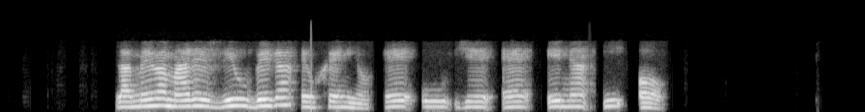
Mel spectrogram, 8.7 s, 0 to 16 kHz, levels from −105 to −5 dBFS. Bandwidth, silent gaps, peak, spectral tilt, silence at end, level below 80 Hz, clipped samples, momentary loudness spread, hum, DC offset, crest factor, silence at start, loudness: 4.1 kHz; 3.76-3.83 s, 5.42-5.47 s, 5.98-6.03 s, 6.30-6.38 s; -2 dBFS; -9.5 dB/octave; 2 s; -58 dBFS; under 0.1%; 9 LU; none; under 0.1%; 16 dB; 1.15 s; -18 LUFS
